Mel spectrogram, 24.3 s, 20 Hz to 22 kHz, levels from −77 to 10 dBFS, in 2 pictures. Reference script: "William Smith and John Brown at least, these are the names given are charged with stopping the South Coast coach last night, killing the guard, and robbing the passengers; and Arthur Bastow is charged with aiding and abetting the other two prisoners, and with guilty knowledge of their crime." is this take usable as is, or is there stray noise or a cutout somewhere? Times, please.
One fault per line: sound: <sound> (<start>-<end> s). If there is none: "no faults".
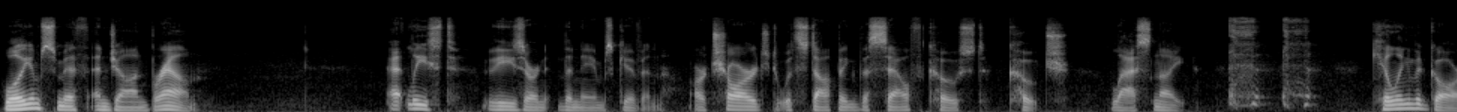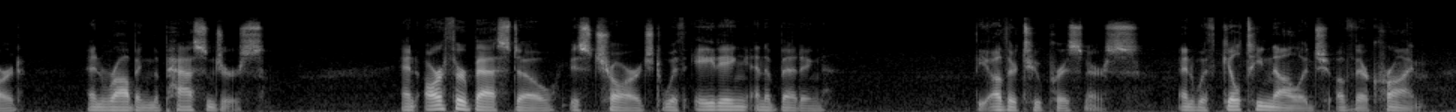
sound: cough (10.2-11.0 s)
